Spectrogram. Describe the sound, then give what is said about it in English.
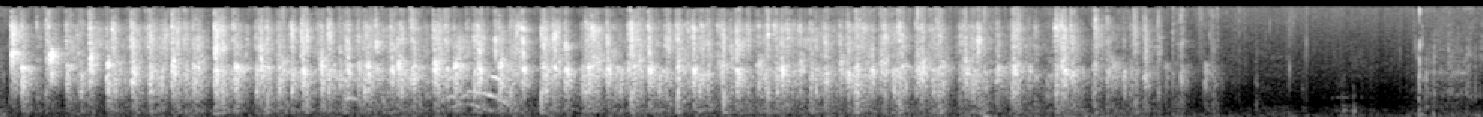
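An audience applauds as a novelist is welcomed to the stage to give a lecture: dense, steady clapping lasts about eight seconds, then thins to a few scattered claps and stops. “So please lend a hand in welcoming to the stage Masande Ntshanga.”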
